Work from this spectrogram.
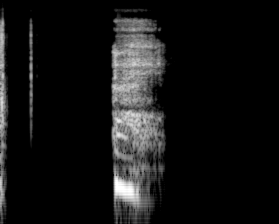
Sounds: Sigh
